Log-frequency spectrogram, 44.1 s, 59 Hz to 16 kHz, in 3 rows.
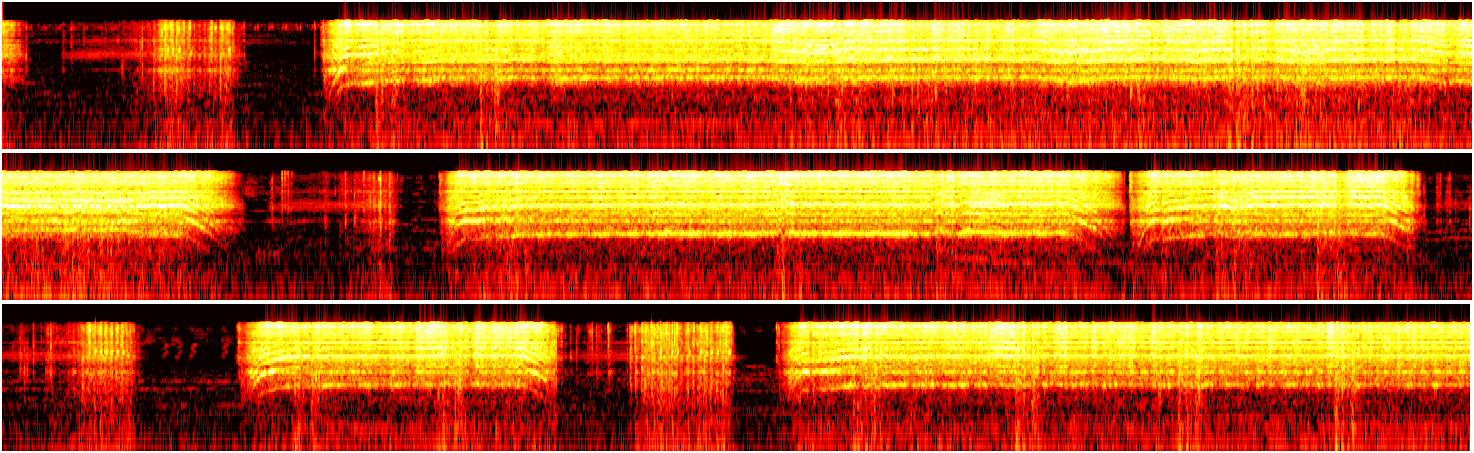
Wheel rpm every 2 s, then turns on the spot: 20, 80, 230, 230, 230, 230, 230, 200, 40, 80, 190, 200, 160, 160, 40, 30, 180, 70, 70, 200, 200, 200.
0-2 28-30 34-36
